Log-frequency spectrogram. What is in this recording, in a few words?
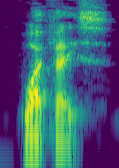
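"whiteface" English, Australian; pronunciations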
